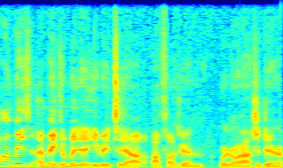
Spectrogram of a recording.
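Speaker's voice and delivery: ordinary delivery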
